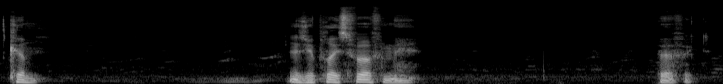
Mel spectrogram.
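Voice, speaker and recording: A man voicing a brooding male vampire who is weary and guilt-ridden, talking slowly and softly in an ASMR roleplay. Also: low voice, a little hiss or hum. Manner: slow, soft, confiding. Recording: faint music behind.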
